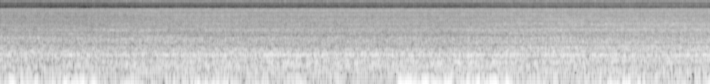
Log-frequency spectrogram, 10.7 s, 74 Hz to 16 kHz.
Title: Toyota Camry p0301 by# misfire #automobile #mechanic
